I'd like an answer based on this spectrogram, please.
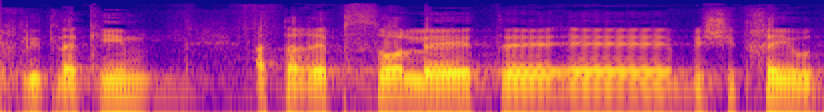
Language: Hebrew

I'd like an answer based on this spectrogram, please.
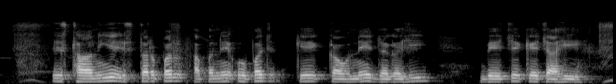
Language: Bhojpuri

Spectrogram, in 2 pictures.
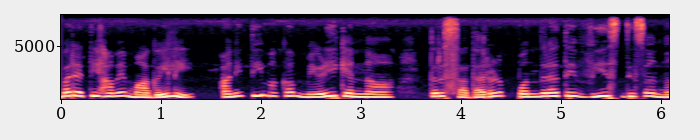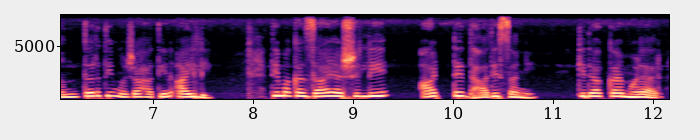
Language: Konkani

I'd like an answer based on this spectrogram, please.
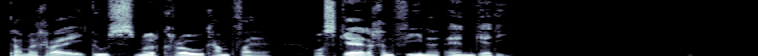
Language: Manx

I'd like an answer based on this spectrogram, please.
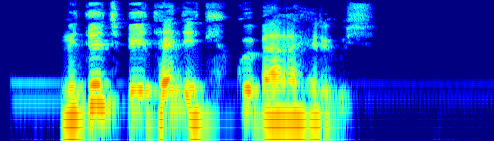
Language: Mongolian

